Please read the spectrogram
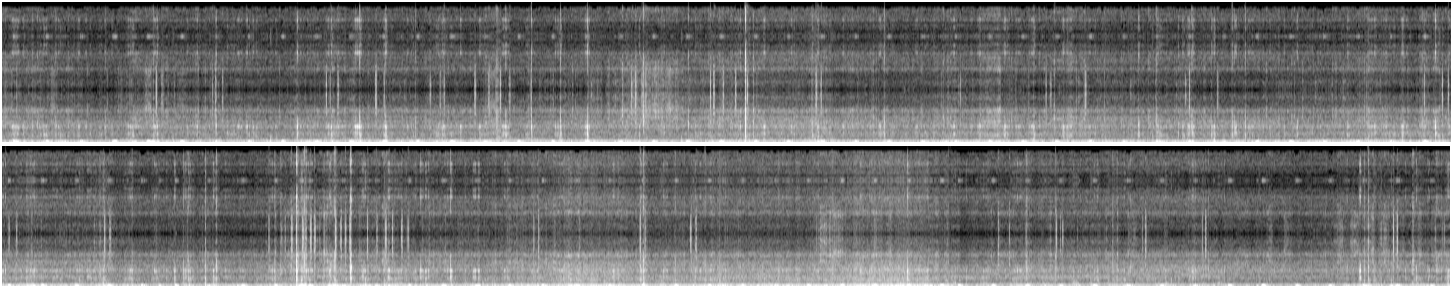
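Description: Mountain bike riding over a bumpy dirt and gravel trail, heard from a chest-mounted action camera: a constant low rumble of tyres and wind with frequent knocks and rattles as the bike jolts over the ground.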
